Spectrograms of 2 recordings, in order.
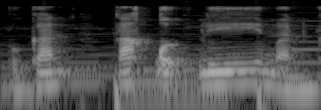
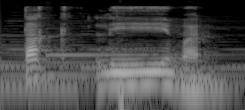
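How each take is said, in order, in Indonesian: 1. Bunyi k-nya dalam dan memantul. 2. Bunyi k-nya lembut dan hembus. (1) "Kalau taqu itu nanti huruf qaf" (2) "huruf kaf ini hames, bukan qalqalah atau memantul seperti qaf"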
